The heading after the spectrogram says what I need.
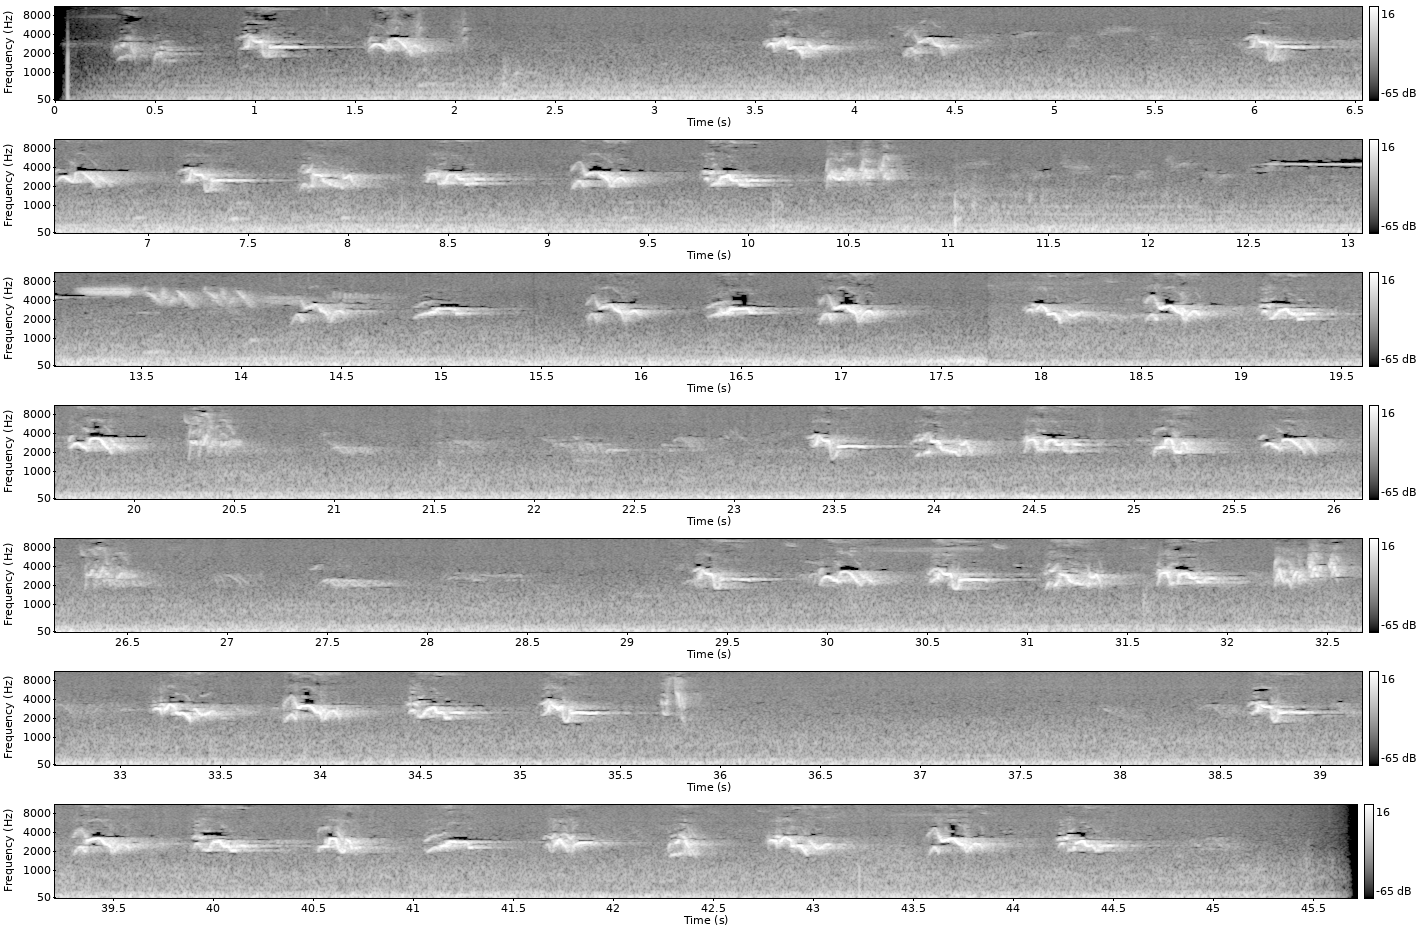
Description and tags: ROBIN SONG
These are two separate recordings with my Yamaha Pocketrak of a single robin and you can hear the other robin answering in the distance. Though I like to watch robins pull worms from the ground and love their song, they also have a bad habit of sitting on my truck mirrors and crapping on my truck doors.
Day, In, Late, Robin, Singing, Spring, Sunny, Tree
